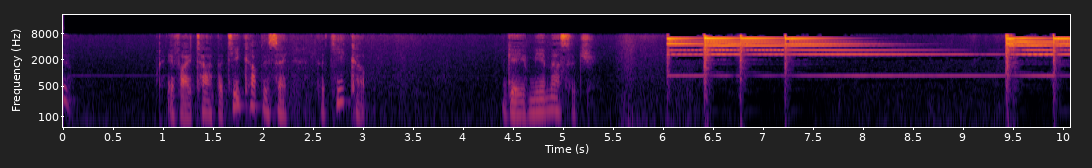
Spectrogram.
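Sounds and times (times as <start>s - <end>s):
speech: 1.0s - 3.2s, 4.4s - 5.4s
small bell being struck: 6.0s - 10.0s.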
